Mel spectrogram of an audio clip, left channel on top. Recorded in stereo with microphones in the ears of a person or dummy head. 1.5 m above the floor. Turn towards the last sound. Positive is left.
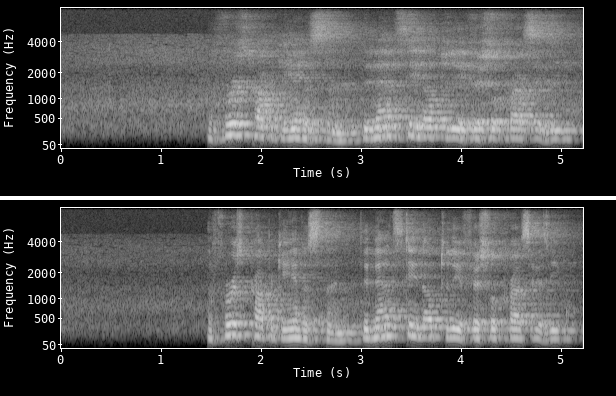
turn(degrees=-65)  # may be behind; listen again after turning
